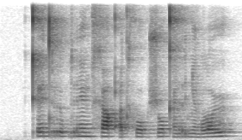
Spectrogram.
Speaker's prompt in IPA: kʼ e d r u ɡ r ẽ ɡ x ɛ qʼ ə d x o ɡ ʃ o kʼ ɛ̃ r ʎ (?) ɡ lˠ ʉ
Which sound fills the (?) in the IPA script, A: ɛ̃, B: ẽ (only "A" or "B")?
A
